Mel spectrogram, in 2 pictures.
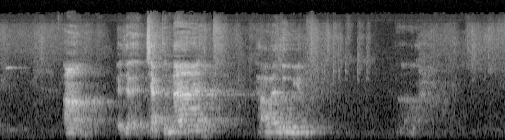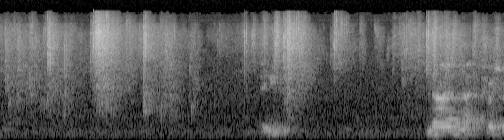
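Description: An older man speaks slowly and earnestly into a microphone, with pauses, in a reverberant room.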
